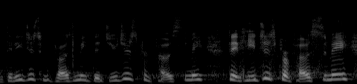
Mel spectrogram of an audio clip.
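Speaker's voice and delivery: flabbergasted. Retold or imitated. Embarrassed woman turns to her friend after a surprise proposal, flabbergasted. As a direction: retell her flustered disbelief under the breath. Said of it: "she was flabbergasted. She was embarrassed".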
